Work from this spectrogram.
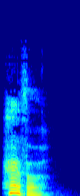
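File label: "heather", British English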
